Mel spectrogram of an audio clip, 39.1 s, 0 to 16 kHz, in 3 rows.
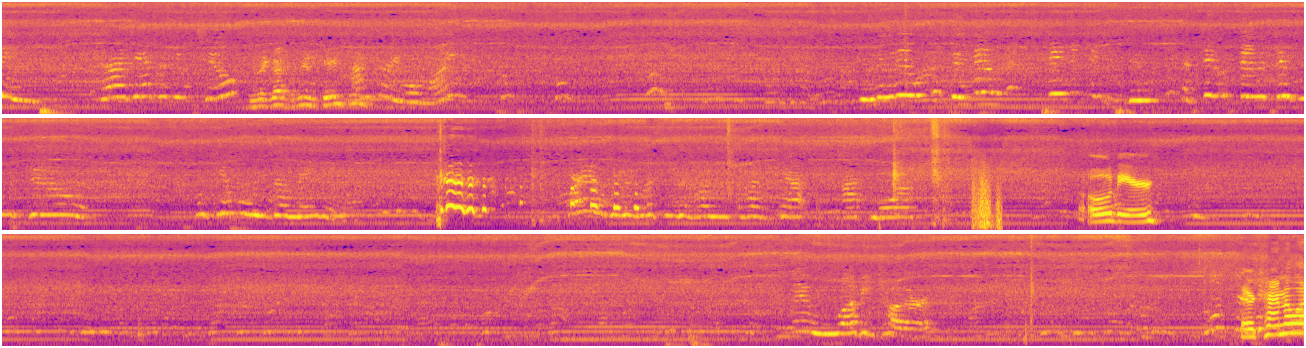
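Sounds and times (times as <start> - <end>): small electric motors humming: 0.0 - 39.0.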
